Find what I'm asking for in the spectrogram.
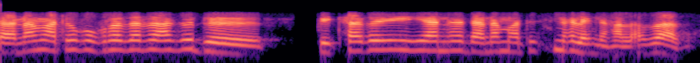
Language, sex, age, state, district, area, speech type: Bodo, female, 18-30, Assam, Kokrajhar, rural, conversation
